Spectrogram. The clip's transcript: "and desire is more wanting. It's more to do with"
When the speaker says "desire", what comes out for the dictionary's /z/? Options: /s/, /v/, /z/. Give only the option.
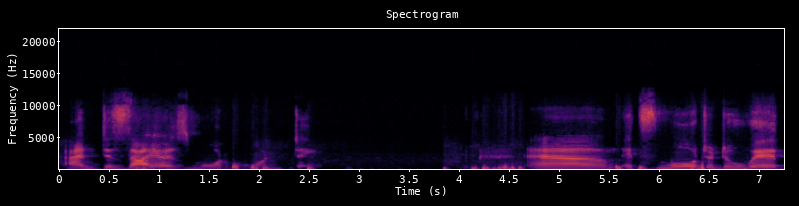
/z/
